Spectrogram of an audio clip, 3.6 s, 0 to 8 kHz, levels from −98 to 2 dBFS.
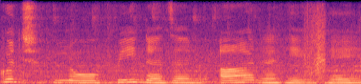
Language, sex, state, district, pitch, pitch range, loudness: Hindi, female, Madhya Pradesh, Dhar, 190 Hz, 185-210 Hz, -17 LUFS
